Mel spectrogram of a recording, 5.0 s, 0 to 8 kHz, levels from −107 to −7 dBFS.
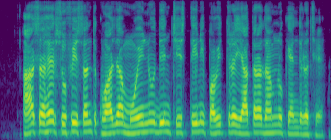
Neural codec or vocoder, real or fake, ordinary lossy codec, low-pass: none; real; none; none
